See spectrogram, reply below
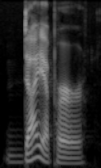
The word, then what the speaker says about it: diaper: The first thing that I can tell you about it is that you can also pronounce it diaper, because that's how it's spelled. You can make it three syllables.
